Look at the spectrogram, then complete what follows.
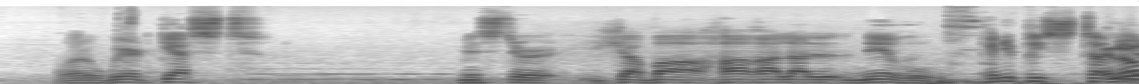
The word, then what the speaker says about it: Jawaharlal Nehru: My name is Jawaharlal Nehru. This is the accurate pronunciation. Please say it correctly. Can you repeat it for me? Jawaharlal Nehru.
